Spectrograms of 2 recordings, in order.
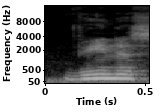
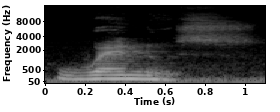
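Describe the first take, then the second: First: It begins with a V sound. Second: It begins with a W sound.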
